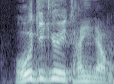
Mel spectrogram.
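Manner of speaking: loud, insistent question about church; just ask it out loud and bluntly; emphatic asking. Shown as a demonstration. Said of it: "그냥 그렇게 물어봐요". (크고 거침없이 묻는 말투)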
